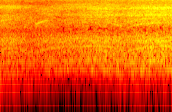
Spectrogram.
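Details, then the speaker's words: Old Proven Special corded drill with noisy bearings, after cleaning out old grease and debris and lubricating: steady high-pitched motor whine with no rattle or grinding; runs smoothly, sounding much better after repair. "Check her out. See if it's any better. Oh, she sounds so much better."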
